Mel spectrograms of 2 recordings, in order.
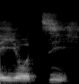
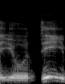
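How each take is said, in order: First: Yo DI with D softened toward dzee; tongue touching the teeth on di in yo di; Creole yo di. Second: Yo DI with a hard English D, like dee; learner's yo di. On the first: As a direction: model yo di as yo dzee, falling softer. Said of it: "but we say yo di". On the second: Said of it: "you say yo di". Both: Shown as a demonstration.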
